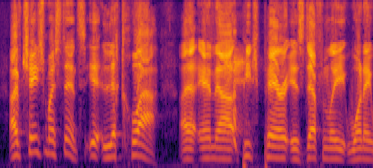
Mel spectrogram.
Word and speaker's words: LaCroix: LaCroix. It's a French word. It's pronounced LaCroix. No, listen, here's the thing. You are 100% correct because I call it that forever. However, the website does say LaCroix, and it annoys the hell out of me.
